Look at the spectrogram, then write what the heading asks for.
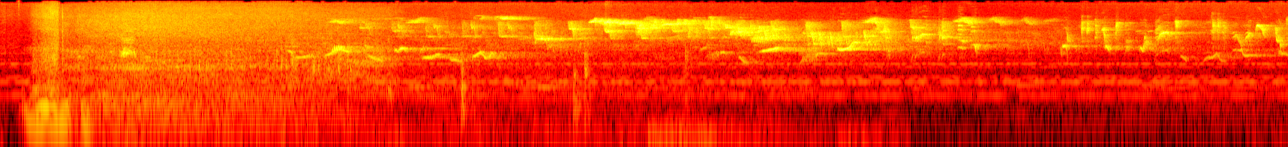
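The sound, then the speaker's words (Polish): Many birds sing and chirp in dense overlapping bursts outdoors by a ravine with trees in Nałęczów, over a steady low rumble like traffic, with a brief thump at the start and no talking. “najważniejszą wartością tych apartamentów jest to, że one są tak bardzo mocno otwarte na wąwóz, na drzewa, na liście, na gałęzie, na śpiew ptaków, że mamy to wszystko tak naprawdę na wyciągnięcie ręki.”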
